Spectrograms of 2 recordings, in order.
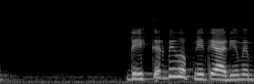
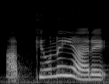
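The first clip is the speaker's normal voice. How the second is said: higher, pleading through tears; tearful plea; 7 semitones higher, 3 dB louder than usual. A narrator's reading. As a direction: beg him to come, still crying. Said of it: "ہنوس روتے ہوئے".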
